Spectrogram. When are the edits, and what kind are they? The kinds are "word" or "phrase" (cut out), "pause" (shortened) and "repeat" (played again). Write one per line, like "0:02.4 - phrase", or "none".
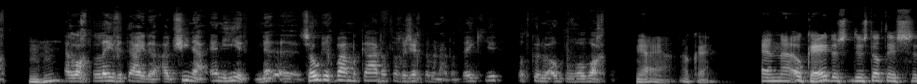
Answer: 0:05.1 - pause
0:07.4 - pause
